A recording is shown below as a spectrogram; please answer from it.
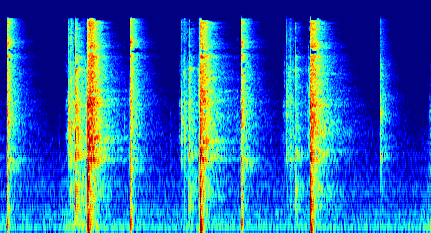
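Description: Freshly reassembled Glock pistol being function-checked by hand: a series of sharp metallic clicks and snaps from the slide being racked and the striker being dry-fired. There are about nine clicks at roughly two a second, some in close pairs.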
